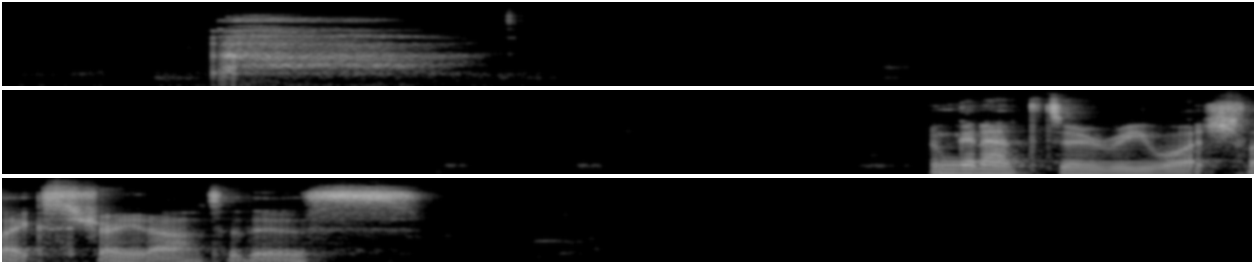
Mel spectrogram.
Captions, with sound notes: [sighs] I'm gonna have to re-watch straight after this.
